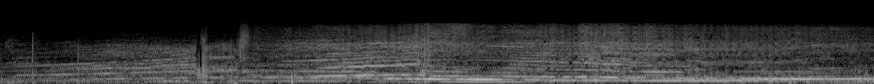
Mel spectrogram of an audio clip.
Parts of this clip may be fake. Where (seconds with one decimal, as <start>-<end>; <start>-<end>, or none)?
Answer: 1.9-2.6; 3.4-4.3; 5.4-8.1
